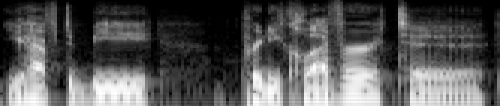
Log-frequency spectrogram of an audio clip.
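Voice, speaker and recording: Halting man hosting a casual interview. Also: mid-range voice, fairly even intonation, darkish tone, dry recording, clean studio sound. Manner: halting, thinking aloud. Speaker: podcast host.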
